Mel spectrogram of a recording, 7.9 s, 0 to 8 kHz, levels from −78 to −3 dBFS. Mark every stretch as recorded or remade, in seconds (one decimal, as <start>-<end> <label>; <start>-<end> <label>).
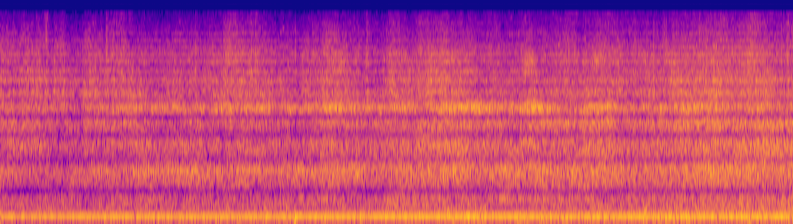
0.0-7.9 recorded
